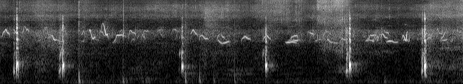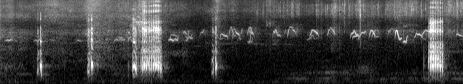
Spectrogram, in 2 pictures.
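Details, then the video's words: Mother hen guarding her chicks gives short, punchy clucks every second or so. A louder burst comes near six seconds, over a steady stream of thin, high peeping from the chicks. "mother hen protecting chicks"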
